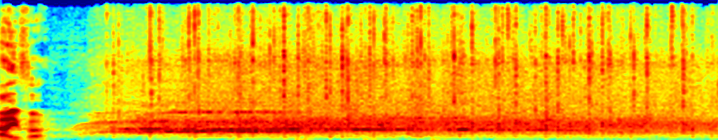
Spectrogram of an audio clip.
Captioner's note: audience applauding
